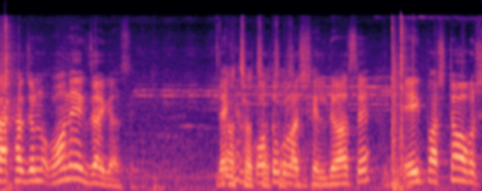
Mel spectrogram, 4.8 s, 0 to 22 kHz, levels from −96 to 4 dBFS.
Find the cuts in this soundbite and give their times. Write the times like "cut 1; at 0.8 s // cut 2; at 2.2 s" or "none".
none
